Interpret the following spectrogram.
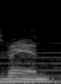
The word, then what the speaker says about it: Van: My name's Van. Rhymes with plan, because that's what I always got.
